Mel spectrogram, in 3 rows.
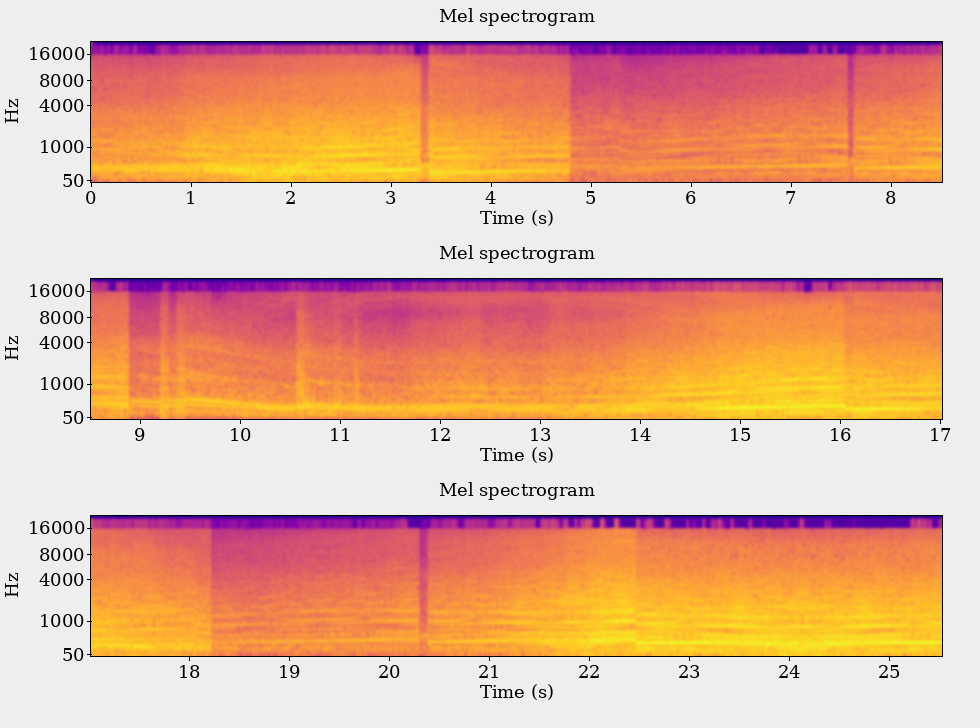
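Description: Race cars on the final lap of the Daytona 6 Hours, engines revving loud and continuous, pitch rising and falling as they accelerate and shift, with brief cuts and a car passing by close.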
